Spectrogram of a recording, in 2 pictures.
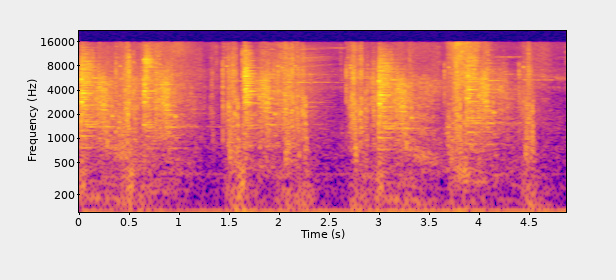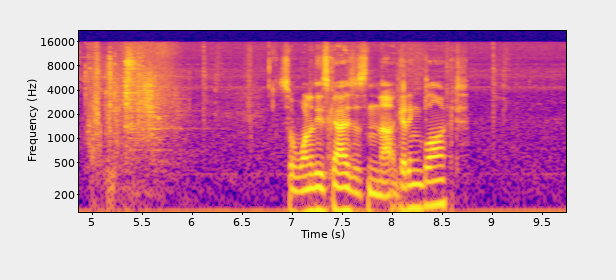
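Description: A man talks through a close microphone with animation.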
